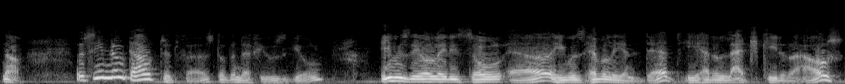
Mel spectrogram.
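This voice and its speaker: A man voicing a genial, scheming old retired British police knight, theatrical and deliberate, in a radio drama. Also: lowish voice, very animated, husky. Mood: scheming, confident. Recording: muffled 1950s radio recording.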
